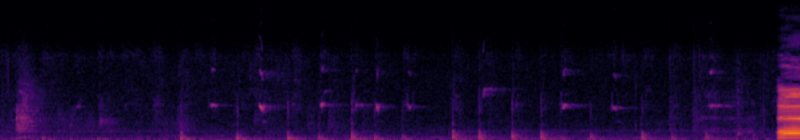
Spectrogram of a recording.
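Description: Dry-erase marker writing on a whiteboard: a run of short taps and small high squeaks as letters are stroked out.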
